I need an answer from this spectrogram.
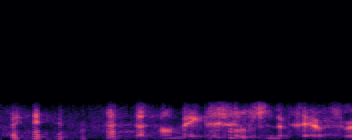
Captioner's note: laughing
